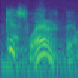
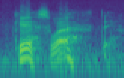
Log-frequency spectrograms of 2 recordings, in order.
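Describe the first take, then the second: First: It sounds pleased and delighted. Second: It sounds dismayed and sorry. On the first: The luck is good. "Oh, wonderful. Que bueno" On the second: The luck is bad. "Oh boy"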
